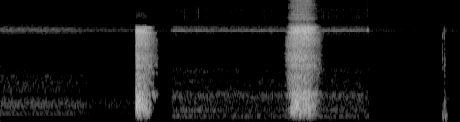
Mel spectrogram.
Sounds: Sniff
